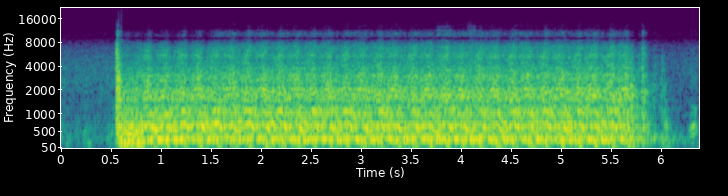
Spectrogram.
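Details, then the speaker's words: 1960 John Deere 440 backhoe, supercharged two-stroke Detroit 2-53 diesel, sat for years, previously seized; cranking to prime fuel pump. Starter churns about three strokes a second for five seconds, never fires: cranks but won't start, fuel not reaching engine. "if we can give it a couple sniffles to try to get this fuel pump working before we completely burn our battery up and burn our starter up we're going to try to do that"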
